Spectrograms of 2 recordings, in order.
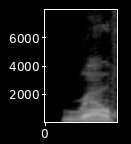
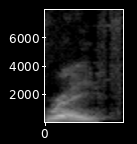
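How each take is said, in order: First: The name is said like 'Ralph', with an L. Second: The name is said like 'Rafe', without an L. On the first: This is how the name looks when read from the spelling. "on paper you go" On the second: This is how the actor's name is properly said. "objectively correct way to say it"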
